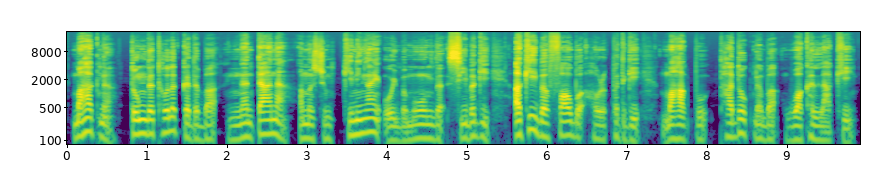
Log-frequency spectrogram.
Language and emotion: Manipuri, neutral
